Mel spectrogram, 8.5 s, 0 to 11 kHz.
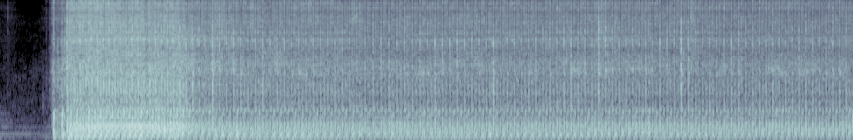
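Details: Restored 1946 Power Machinery chainsaw made in Vancouver, BC, fired after restoration; catches with a sharp burst then settles into a fast, even, raspy two-stroke rattle that holds steady: running properly.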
